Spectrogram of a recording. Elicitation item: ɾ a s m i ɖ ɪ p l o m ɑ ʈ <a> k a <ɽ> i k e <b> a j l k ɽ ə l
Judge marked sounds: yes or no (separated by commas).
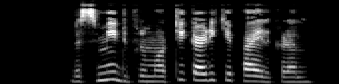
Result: no, yes, no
